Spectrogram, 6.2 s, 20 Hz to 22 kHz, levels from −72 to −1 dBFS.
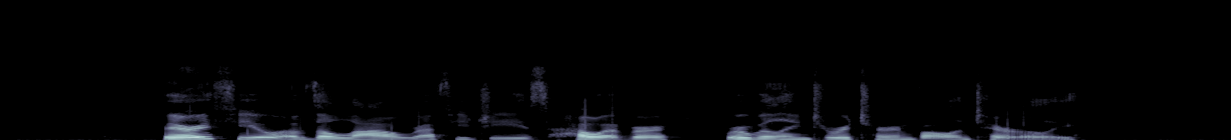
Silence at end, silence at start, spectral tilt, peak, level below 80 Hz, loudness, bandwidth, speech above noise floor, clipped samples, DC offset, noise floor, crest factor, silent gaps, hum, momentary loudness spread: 0.8 s; 0.85 s; -5.5 dB/octave; -8 dBFS; -84 dBFS; -27 LUFS; 12 kHz; 49 dB; under 0.1%; under 0.1%; -76 dBFS; 20 dB; none; none; 17 LU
